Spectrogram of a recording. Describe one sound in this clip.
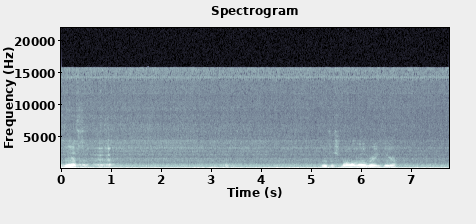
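An elderly man speaks calmly and briefly nearby.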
